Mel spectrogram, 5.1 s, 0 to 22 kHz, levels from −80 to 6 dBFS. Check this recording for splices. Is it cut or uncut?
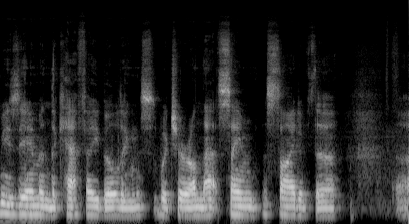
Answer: uncut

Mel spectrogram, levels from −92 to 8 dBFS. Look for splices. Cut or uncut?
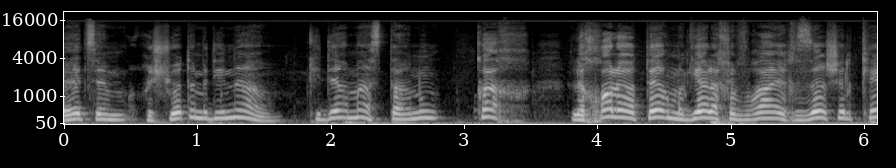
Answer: cut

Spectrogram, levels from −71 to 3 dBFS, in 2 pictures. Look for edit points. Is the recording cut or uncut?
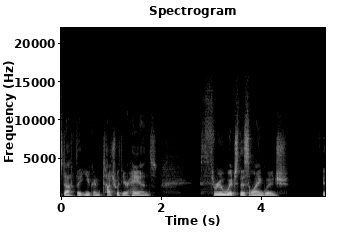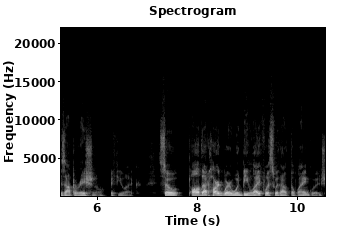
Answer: uncut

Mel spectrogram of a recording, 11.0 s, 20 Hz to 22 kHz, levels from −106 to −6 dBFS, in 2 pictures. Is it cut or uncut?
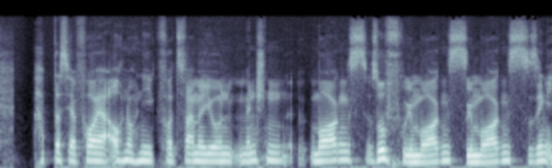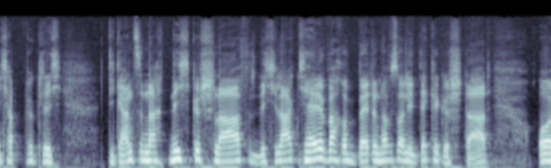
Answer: cut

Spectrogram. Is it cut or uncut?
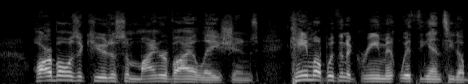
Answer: uncut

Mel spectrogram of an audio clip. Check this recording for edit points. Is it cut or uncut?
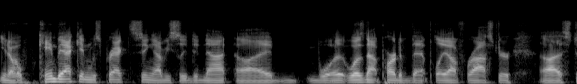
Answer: uncut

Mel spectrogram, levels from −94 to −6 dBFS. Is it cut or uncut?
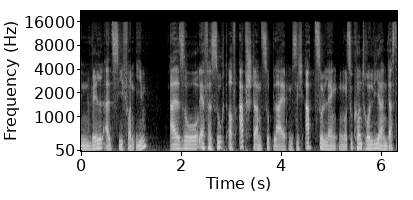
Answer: cut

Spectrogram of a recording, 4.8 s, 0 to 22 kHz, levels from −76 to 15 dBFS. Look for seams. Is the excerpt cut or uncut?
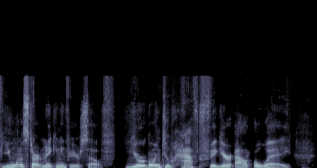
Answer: cut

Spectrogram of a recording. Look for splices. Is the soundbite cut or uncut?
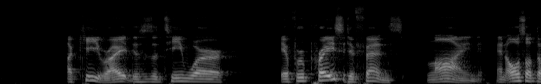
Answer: cut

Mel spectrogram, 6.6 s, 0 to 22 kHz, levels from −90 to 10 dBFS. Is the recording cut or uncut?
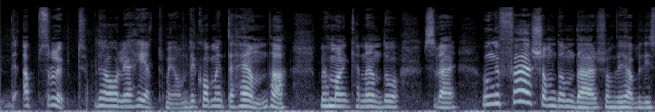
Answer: uncut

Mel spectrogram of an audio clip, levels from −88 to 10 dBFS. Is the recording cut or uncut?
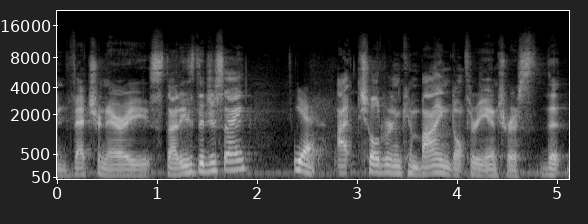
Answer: cut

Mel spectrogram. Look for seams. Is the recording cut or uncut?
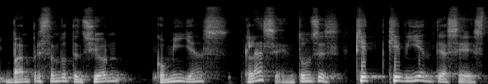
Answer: cut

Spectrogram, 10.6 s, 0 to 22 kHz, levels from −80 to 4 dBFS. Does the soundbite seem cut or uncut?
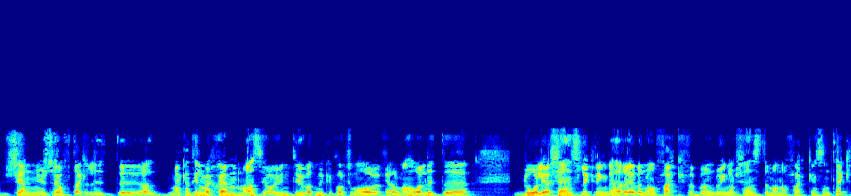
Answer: cut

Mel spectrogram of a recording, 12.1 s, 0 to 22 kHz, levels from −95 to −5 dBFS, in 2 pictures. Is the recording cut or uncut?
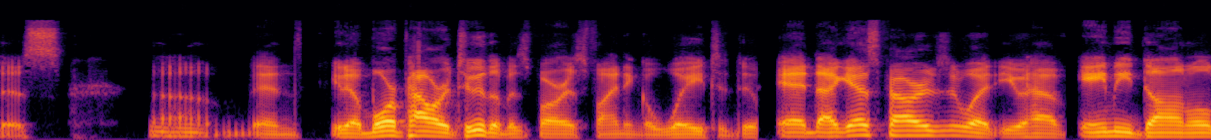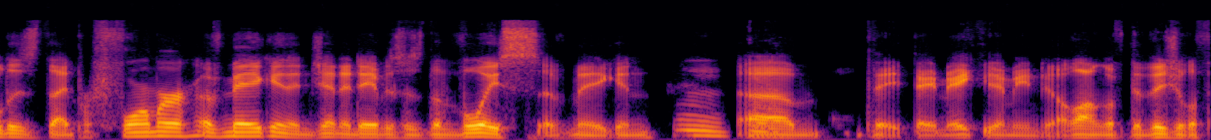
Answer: cut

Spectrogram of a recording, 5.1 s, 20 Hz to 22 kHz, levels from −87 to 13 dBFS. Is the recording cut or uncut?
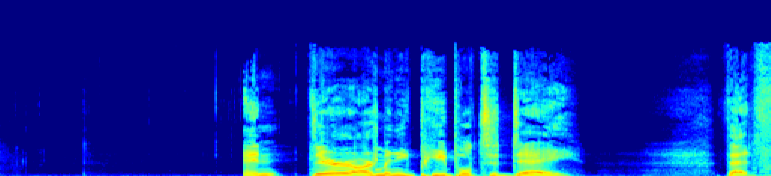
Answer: cut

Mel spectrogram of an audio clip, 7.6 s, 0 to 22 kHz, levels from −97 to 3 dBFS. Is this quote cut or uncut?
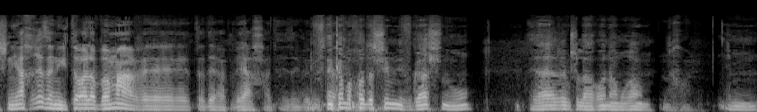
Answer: cut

